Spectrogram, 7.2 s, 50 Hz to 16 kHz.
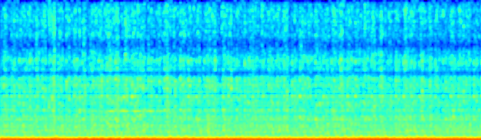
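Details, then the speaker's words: Freshly rebuilt Triumph TR6 six, head shaved 60 thou (about 8.4–8.5:1 compression), warmed up with chokes off after distributor moved slightly: steady, even low burble with no misses, knocks or ticks; normal warm idle. "I played a little bit, I moved a little bit the distributor too, and now it is actually pretty smooth."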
